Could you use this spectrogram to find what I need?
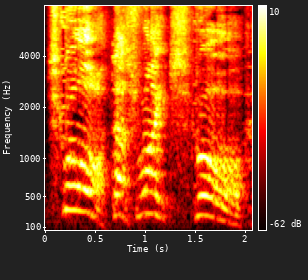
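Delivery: high, loud burst of delight; excited cheer. Real, not acted. Storyteller cheering the right guess from viewers, excited cheer. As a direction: cry out the winning answer.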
